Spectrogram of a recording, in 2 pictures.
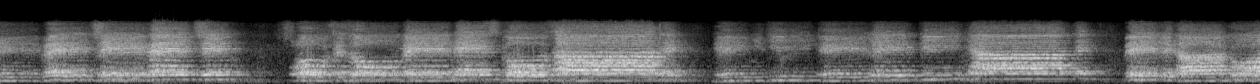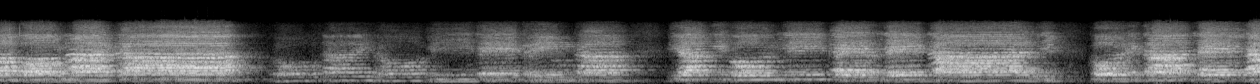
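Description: Male choir singing a cappella in sustained phrases of about four seconds, each ending in a brief pause for breath.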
